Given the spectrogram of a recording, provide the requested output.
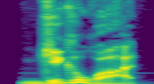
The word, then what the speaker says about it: gigawatt: knows this already but back in 1985 they didn't know how to pronounce gigawatt and so somebody on set was just like I think it's Jake a lot and so they just went with gigawatt so there you go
